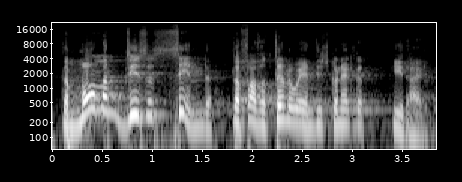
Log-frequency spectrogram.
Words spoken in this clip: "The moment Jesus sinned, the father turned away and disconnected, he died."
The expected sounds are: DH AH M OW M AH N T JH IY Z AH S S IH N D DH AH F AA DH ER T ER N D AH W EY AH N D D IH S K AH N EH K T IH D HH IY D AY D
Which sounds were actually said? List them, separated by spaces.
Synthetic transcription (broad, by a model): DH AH M OW M AH N T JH IY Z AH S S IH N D DH AH F AA DH ER T ER N D AH W EY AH N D D IH S K AH N EH K T IH D HH IY D AY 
